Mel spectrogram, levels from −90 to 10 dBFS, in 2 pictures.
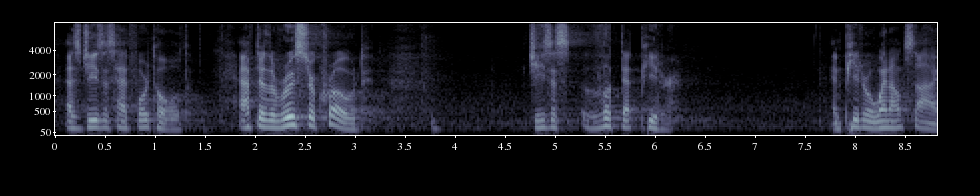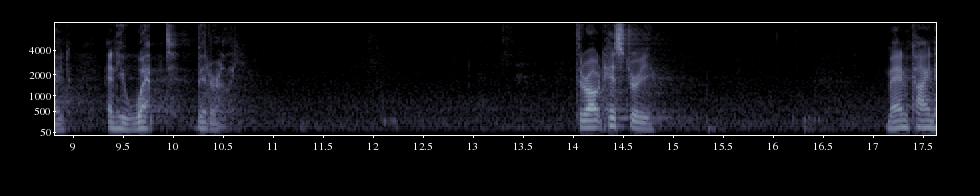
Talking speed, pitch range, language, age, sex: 80 wpm, 145-215 Hz, English, 20-39, male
